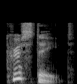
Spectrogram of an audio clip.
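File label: "cristate", British English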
